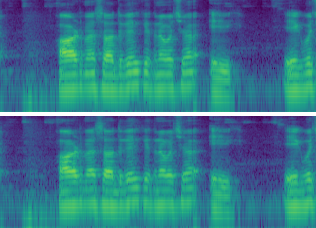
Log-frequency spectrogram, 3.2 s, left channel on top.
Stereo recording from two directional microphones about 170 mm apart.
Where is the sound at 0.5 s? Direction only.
25° left (ahead or behind).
